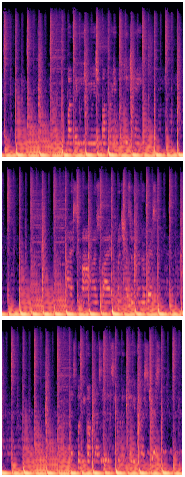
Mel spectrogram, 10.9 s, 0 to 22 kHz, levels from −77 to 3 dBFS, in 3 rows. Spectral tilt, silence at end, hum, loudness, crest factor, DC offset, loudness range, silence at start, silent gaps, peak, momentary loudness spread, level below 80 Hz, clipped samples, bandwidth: -5 dB/octave; 0 s; none; -13 LUFS; 10 dB; under 0.1%; 1 LU; 0 s; none; 0 dBFS; 2 LU; -12 dBFS; under 0.1%; 18 kHz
